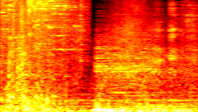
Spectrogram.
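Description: Film sound effect of glass shattering in a loud, dense crash that cuts off about a second in, followed by a short low thud, under a horror film score.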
